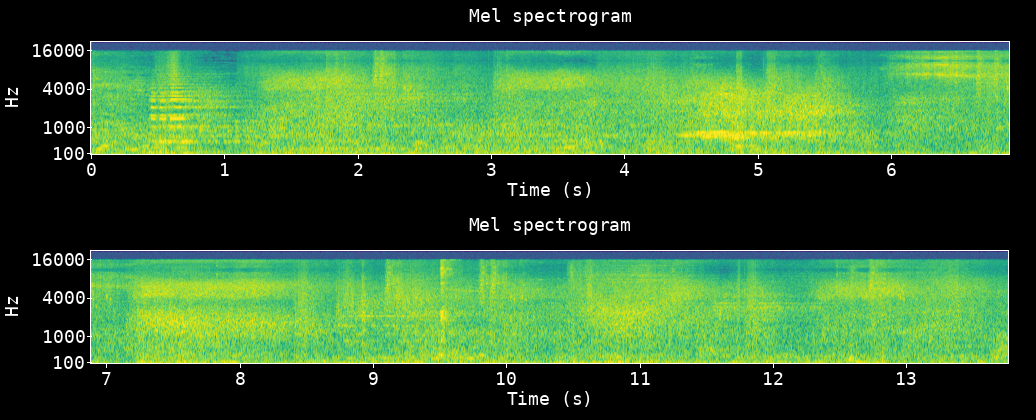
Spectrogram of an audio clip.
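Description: Magic spells crackle and whoosh during a fight.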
